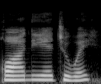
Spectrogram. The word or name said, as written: qwa'niejuei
